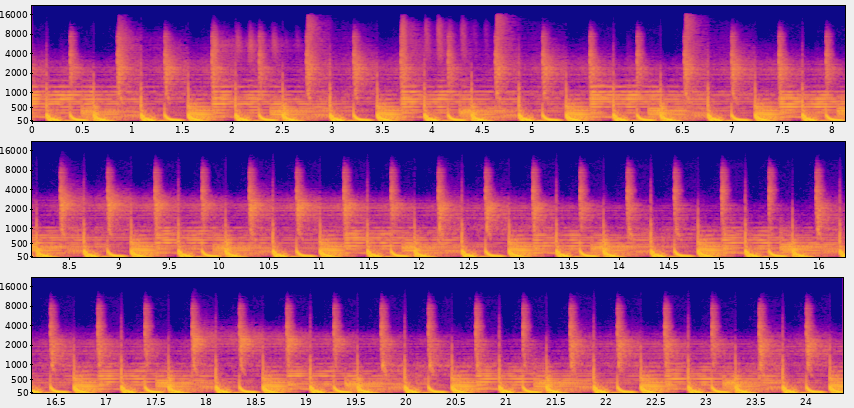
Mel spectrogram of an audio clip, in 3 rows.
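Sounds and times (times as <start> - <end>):
dub harmonics: 0.0 - 24.3.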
